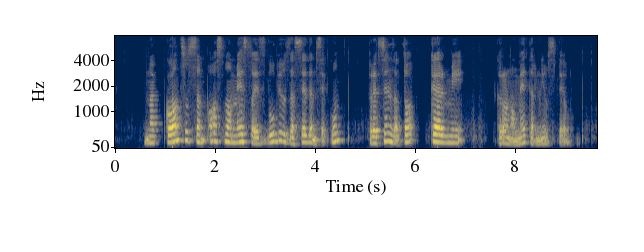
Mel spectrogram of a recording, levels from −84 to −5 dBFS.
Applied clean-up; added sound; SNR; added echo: neural separator model SepFormer DNS4.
